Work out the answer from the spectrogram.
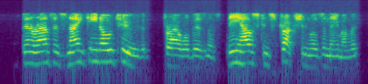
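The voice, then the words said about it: St. Louis accent. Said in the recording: “I can tell after hearing you talk that you're from St. Louis. You've got that St. Louis accent.”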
